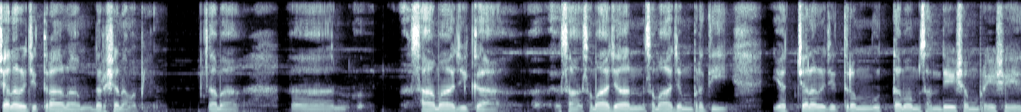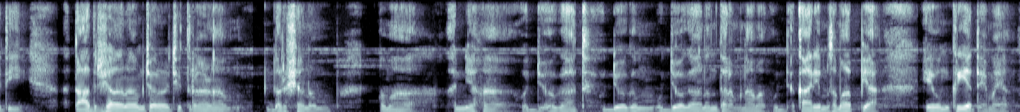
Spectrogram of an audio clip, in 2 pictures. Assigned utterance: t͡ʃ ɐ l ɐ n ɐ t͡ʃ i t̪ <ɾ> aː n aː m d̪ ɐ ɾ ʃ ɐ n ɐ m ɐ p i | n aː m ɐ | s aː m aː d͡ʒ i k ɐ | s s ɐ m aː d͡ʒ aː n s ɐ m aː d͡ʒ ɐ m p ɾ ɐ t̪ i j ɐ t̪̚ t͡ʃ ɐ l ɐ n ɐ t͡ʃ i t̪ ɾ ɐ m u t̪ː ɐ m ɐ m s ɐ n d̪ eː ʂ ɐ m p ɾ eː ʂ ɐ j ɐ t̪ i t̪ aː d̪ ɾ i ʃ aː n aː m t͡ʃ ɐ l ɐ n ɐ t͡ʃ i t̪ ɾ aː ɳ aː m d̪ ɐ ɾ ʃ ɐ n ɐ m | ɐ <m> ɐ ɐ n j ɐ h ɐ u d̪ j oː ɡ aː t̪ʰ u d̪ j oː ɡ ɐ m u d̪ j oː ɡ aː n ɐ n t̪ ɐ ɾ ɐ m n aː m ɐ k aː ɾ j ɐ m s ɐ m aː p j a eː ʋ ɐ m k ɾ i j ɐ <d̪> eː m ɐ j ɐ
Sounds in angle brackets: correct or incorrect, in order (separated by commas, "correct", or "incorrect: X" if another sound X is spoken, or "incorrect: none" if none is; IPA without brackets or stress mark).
correct, correct, incorrect: t̪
